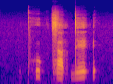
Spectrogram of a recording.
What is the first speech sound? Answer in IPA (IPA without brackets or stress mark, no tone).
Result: pʰ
